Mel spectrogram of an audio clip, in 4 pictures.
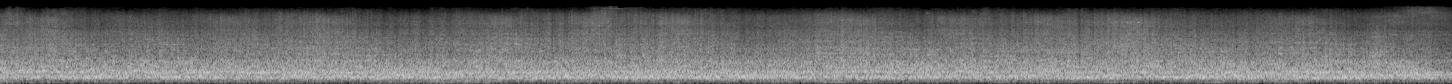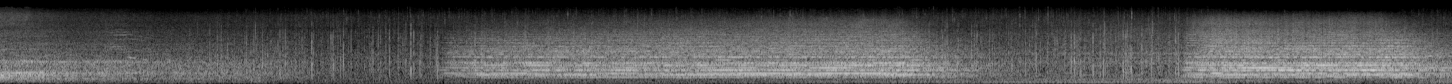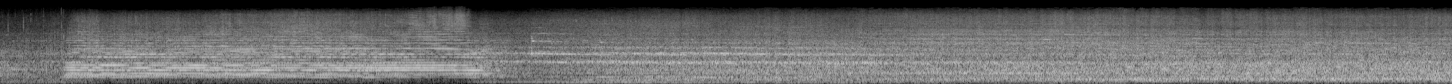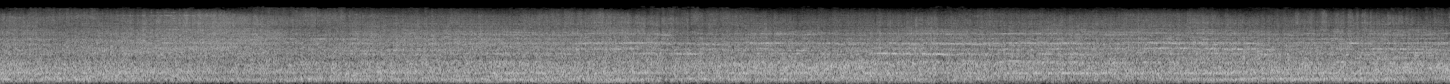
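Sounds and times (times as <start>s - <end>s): train rumbling past: 0.0s - 17.4s, 19.0s - 58.0s
locomotive horn blasts: 19.0s - 24.3s, 26.4s - 29.1s, 29.7s - 37.8s.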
